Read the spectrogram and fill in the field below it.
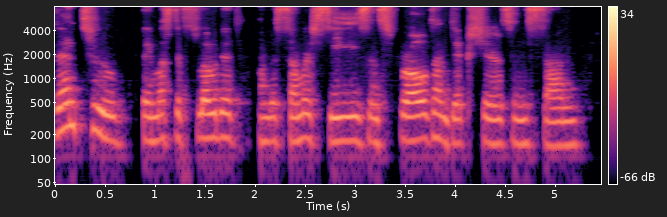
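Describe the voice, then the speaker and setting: Older woman poet, dark mellow voice, unhurried poetry reading. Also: low voice, steady tone, slightly rough, poor audio. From Canada. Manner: slow, measured recitation with occasional restarts.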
